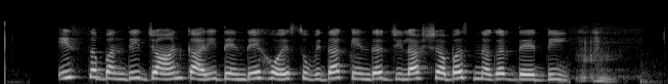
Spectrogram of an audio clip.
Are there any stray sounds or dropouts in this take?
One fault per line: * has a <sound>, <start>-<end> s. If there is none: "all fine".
* has a throat clearing, 5.7-6.3 s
